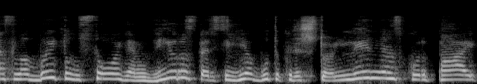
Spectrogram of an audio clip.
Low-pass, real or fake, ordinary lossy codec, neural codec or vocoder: 9.9 kHz; fake; AAC, 32 kbps; codec, 44.1 kHz, 2.6 kbps, DAC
